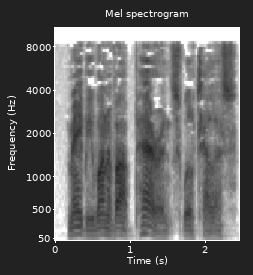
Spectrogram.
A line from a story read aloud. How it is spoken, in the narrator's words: Klaus said quietly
